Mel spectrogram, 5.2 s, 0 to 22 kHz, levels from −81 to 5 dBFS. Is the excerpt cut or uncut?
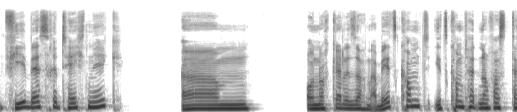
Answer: uncut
